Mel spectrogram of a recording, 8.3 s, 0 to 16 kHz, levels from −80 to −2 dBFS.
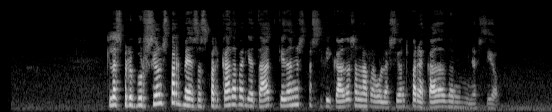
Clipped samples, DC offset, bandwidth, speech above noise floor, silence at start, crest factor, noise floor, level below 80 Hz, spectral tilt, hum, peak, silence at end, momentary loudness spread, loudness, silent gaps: under 0.1%; under 0.1%; 11.5 kHz; 36 dB; 1.65 s; 22 dB; -59 dBFS; -68 dBFS; -5 dB/octave; none; -2 dBFS; 0.85 s; 19 LU; -23 LUFS; none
